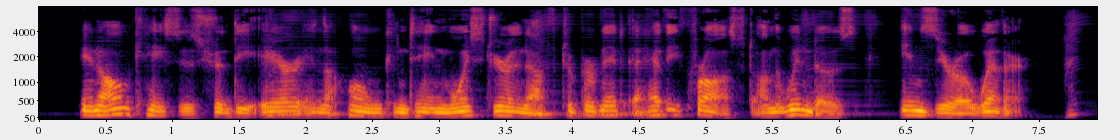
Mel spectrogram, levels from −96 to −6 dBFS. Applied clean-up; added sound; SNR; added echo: neural mask model DeepFilterNet 3.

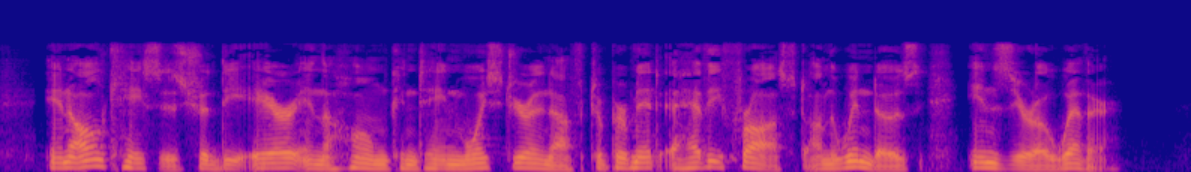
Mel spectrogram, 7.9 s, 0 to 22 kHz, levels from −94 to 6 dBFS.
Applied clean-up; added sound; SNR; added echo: none; none; none; none.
